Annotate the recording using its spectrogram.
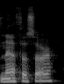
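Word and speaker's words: Gnathosaur: The Gnathosar, you know, the G is silent, so it's Gnathosar.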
